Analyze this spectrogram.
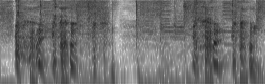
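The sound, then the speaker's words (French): Harsh coughing into a microphone comes as several loud, raspy bursts with throat-clearing, broken by a short silence near the middle. “Pardonnez-moi, cinquième semaine de toussement dans le micro.”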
